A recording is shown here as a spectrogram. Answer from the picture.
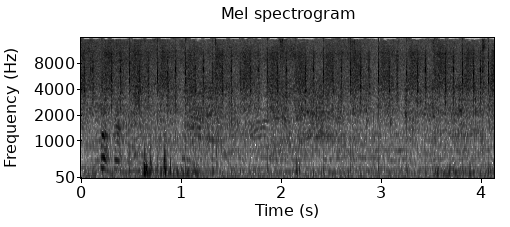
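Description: Indistinct voices of a few people talking, clearest in the first second, with footsteps on dirt and grass as a group walks.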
